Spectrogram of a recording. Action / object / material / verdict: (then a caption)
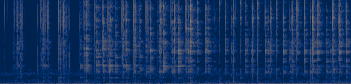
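tap / glass water bottle / glass / none. A clear, square, hollow glass water bottle, partly filled with water, is tapped quickly with long nails. The result is a fast, steady stream of quiet, bright, clicky taps that stop almost at once, with a faint low rumble underneath.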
